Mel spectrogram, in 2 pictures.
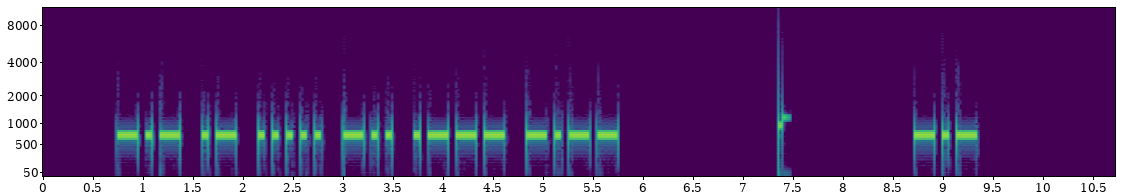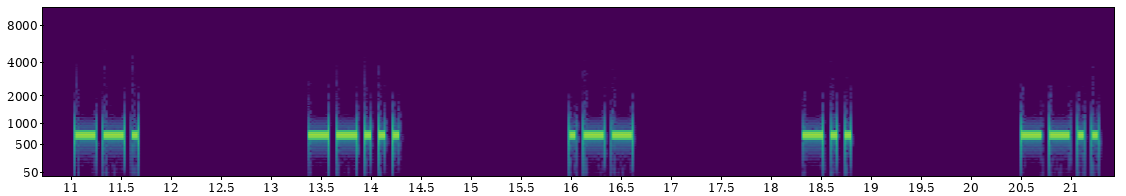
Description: Morse code, heard as a keyed tone, about 17 wpm, spaced as for 7 wpm, 700 Hz. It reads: KA5DJY KG7WDZ
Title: USA Call Signs - 6 Characters - 8x Character Spacing - 17wpm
